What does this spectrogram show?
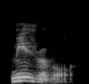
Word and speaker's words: miserable: e that interesting next miserable miserable good again letter e miserable and finally separate separate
